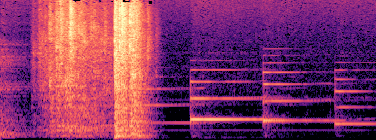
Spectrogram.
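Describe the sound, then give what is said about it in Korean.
The shop door of a raw-fish restaurant (Iden Hoetjip) slides open with a rough, rattling whoosh, followed by three clear electronic chime tones ringing out one after another, moderately loud, with no talking. “난 조금은 뻔뻔한 상상을 하며 작게 웃고는 설레는 마음으로 가게 문을 열었다.”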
